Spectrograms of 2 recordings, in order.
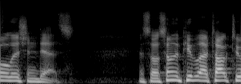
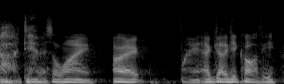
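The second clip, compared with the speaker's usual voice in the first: low, quiet, put-upon aside; muted, reluctant muttering; resigned grumble; 7 semitones lower, 8 dB quieter than usual. Acted. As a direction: grumble softly to yourself, giving in. Inner grumble at Starbucks line.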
